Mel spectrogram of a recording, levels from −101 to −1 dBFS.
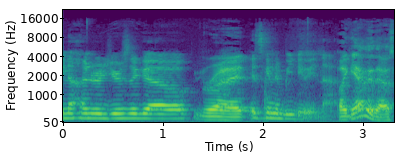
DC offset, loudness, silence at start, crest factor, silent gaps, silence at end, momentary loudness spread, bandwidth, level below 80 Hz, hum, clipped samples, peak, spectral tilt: under 0.1%; -24 LUFS; 0 s; 14 dB; none; 0 s; 8 LU; 15 kHz; -58 dBFS; none; under 0.1%; -8 dBFS; -5.5 dB/octave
